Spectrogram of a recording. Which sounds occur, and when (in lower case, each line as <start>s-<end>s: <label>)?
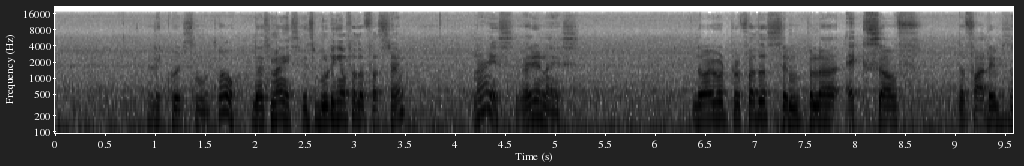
0.0s-9.5s: mechanisms
0.6s-0.7s: tick
0.9s-3.5s: man speaking
3.8s-3.9s: tick
4.2s-5.2s: man speaking
5.9s-6.0s: tick
6.3s-8.6s: man speaking
9.0s-9.5s: man speaking
9.5s-9.5s: tick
